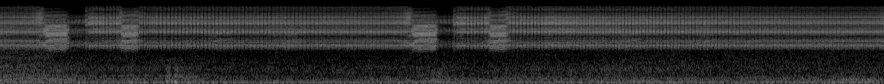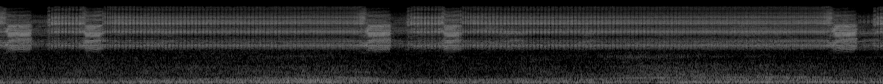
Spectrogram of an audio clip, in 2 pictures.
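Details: A dense chorus of Kuroiwa's cicadas buzzes steadily, high and harsh, with brief breaks every few seconds. They are calling all at once near the Kōme River mouth, Nishinoomote, Tanegashima, on 7 September 2022, unwary of passers-by.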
